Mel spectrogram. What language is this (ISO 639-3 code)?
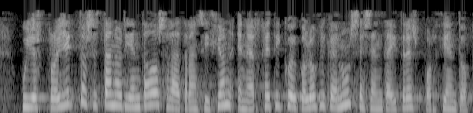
spa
